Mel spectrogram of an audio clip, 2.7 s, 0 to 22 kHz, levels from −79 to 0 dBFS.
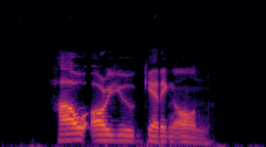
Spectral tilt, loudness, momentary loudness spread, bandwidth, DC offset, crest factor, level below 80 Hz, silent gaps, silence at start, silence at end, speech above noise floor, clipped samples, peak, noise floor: -5.5 dB/octave; -30 LUFS; 10 LU; 16 kHz; under 0.1%; 20 dB; -62 dBFS; none; 0.55 s; 0.55 s; 32 dB; under 0.1%; -12 dBFS; -62 dBFS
